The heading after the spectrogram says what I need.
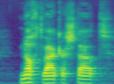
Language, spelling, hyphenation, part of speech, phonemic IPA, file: Dutch, nachtwakersstaat, nacht‧wa‧kers‧staat, noun, /ˈnɑxt.ʋaː.kərˌstaːt/, Nl-nachtwakersstaat.ogg
- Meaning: night watchman state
